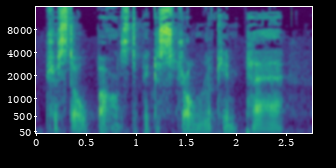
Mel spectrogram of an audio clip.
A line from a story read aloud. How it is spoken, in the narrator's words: muttered Tom to himself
